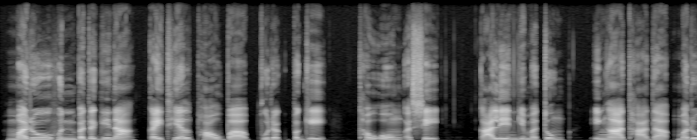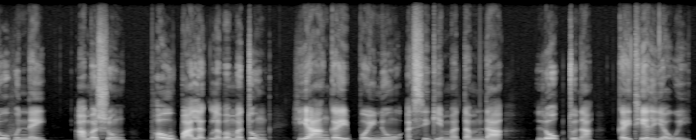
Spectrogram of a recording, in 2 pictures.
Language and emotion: Manipuri, neutral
